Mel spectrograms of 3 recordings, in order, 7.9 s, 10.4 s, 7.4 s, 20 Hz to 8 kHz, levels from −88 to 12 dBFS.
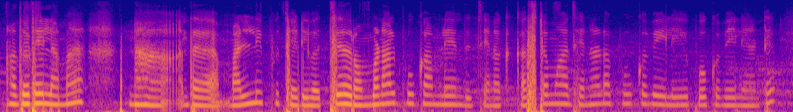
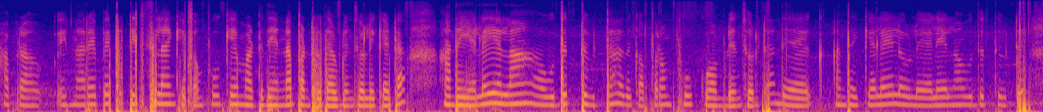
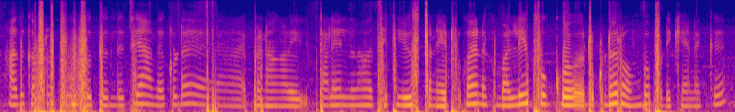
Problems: background sounds at intervals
